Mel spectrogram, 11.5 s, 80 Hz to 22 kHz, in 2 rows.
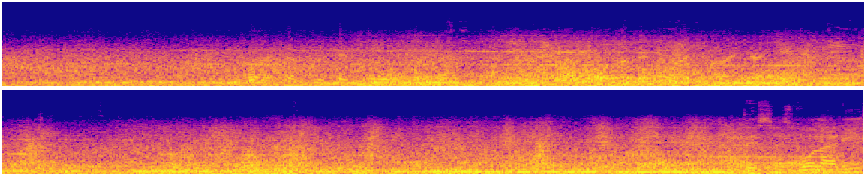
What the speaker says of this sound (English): This is Volaris, flight 715 going to Guadalajara.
